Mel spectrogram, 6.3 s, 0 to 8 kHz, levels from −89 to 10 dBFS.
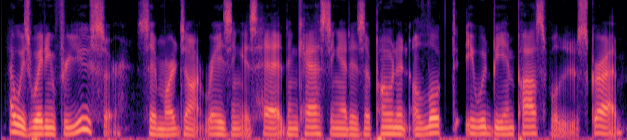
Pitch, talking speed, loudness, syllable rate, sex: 140 Hz, 230 wpm, -18 LUFS, 6.1 syllables/s, male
